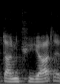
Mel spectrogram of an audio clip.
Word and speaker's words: Don Quixote: Hvor er Don, altså, ham det, hvad, hvad der udtaler Don Kyoto? Jeg tror, det er Don Quixote eller Don Quixote. Don Quixote.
